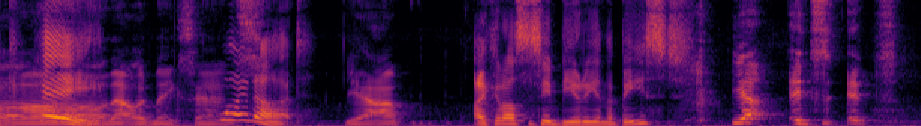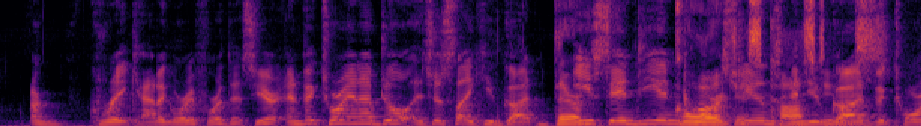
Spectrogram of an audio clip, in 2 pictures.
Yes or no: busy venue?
no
